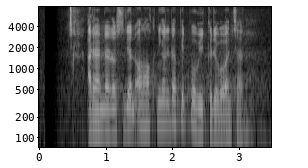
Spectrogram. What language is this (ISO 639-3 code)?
sun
